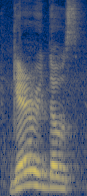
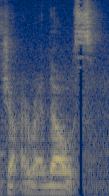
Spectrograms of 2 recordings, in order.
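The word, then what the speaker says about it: Gyarados: still remember the time my friend pronounced gary dose as gyra dolls number eight not using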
